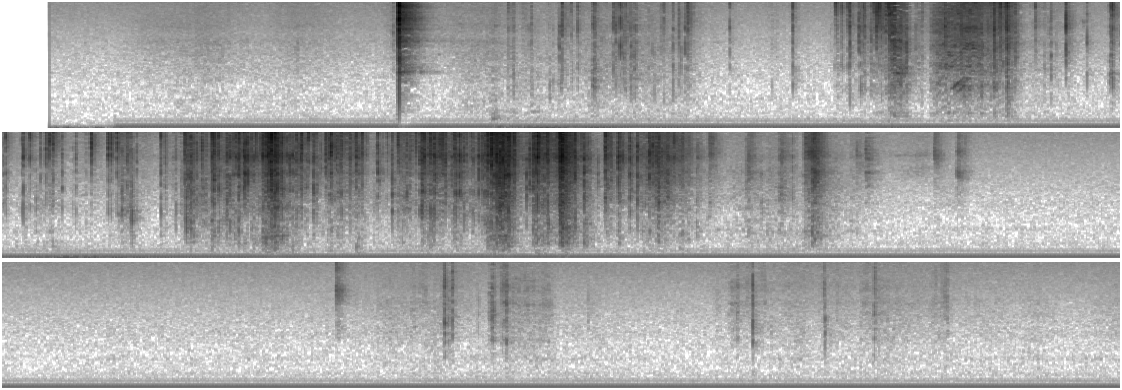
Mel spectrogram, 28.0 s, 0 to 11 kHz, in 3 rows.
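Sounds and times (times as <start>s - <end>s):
steady low hum: 0.4s - 27.9s
sharp click: 3.3s - 3.6s
plastic wrap crinkling and tearing: 4.1s - 16.2s.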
